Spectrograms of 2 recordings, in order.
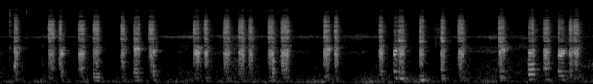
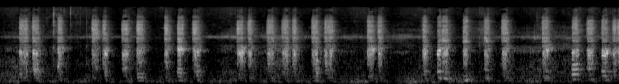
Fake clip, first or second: second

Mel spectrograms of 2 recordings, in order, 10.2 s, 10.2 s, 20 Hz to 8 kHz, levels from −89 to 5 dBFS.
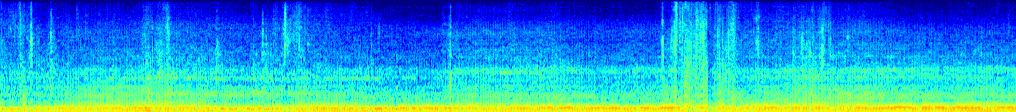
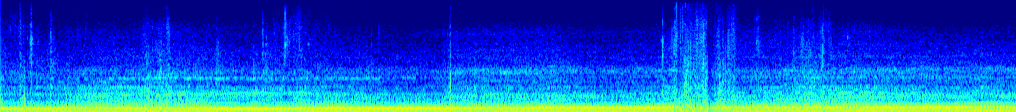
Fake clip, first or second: first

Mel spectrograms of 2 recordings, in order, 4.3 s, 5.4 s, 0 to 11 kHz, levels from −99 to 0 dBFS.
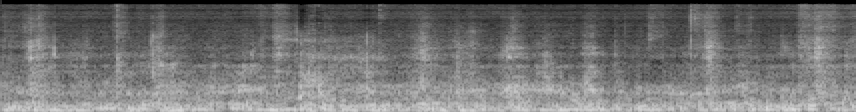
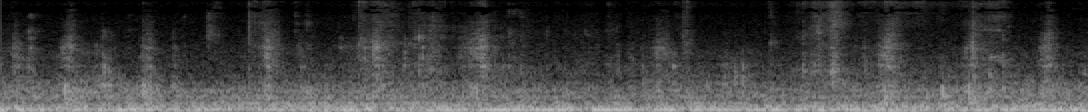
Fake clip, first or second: first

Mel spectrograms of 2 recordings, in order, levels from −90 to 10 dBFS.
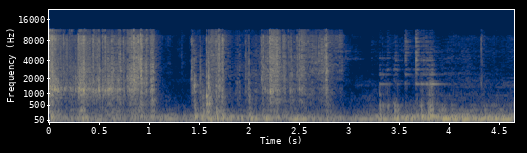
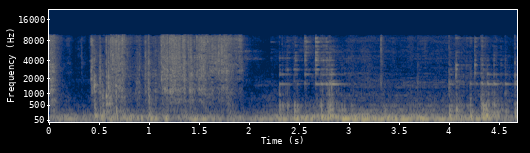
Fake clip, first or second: second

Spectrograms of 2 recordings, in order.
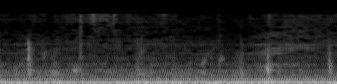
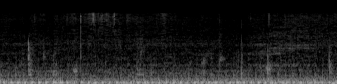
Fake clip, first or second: first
